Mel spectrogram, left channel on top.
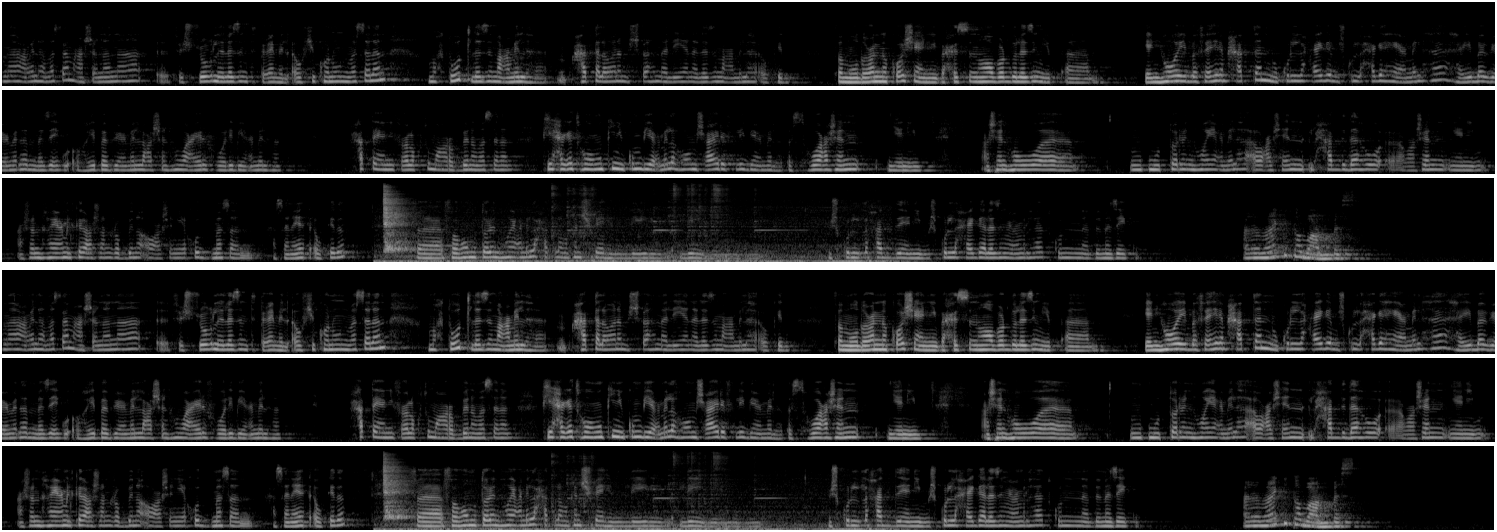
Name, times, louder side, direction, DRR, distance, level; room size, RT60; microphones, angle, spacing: voice 1, 0.0-7.9 8.4-11.0 11.4-17.7 18.4-23.5 23.8-24.4 24.7-25.7 26.2-33.3 33.6-37.5 38.1-41.1, right 1 dB, 30° right, 0.4 m, -34 dB
sound 1, 33.6-38.8, left 1 dB, 5° right, 2.2 m, -37 dB
voice 2, 42.3-43.4, right 1 dB, 55° right, 0.9 m, -31 dB
16.0 x 9.6 x 5.7 m
head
